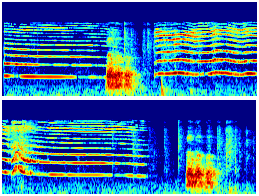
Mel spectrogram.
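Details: Winston, a Shih Tzu/Pekingese dog, howling indoors while watching TV: a sustained, wavering, tonal howl lasting several seconds, broken by short noisy bursts.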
